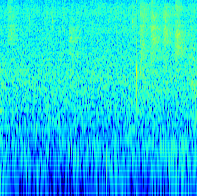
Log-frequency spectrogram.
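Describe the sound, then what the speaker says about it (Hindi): Rain falling in the Minecraft video game, a soft continuous hiss of drops pattering evenly, quiet and unbroken, with one faint tick partway through and no speech. "अबे बारिश मेरा काम कर रही है नाइस"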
